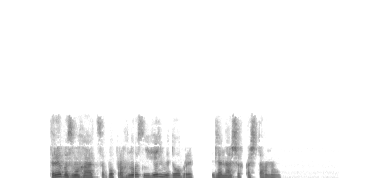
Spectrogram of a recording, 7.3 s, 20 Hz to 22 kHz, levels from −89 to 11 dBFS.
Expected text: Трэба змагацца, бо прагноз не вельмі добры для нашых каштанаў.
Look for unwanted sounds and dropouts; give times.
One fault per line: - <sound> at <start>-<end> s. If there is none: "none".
none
